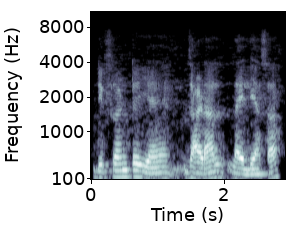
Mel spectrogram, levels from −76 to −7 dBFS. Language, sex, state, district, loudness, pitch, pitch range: Konkani, male, Goa, North and South Goa, -17 LUFS, 110 Hz, 100-130 Hz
